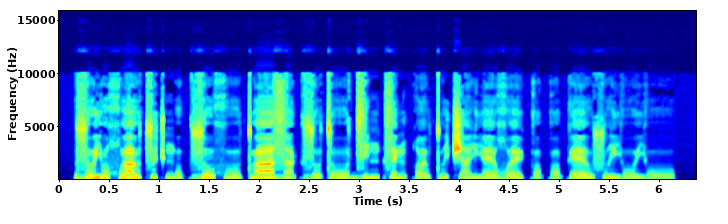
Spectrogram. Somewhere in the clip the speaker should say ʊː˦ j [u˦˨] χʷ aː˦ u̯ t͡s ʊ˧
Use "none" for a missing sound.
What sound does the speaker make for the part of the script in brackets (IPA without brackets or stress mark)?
u˦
